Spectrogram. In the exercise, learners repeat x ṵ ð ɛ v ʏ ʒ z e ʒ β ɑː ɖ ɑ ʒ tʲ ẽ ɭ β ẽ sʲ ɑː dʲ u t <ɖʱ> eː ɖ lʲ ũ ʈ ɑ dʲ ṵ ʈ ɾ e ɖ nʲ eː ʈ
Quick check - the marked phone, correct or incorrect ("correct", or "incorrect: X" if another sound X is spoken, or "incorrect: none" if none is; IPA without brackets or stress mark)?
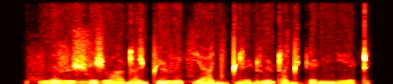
incorrect: ɖ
